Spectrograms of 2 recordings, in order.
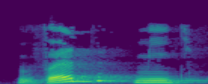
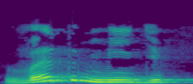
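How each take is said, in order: First: "Ведмідь" as Вед... мідь; split into syllables. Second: Said in the usual way. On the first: Shown as a demonstration. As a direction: say "Ведмідь" with a gap between syllables. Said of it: "чи правильно поділили ви". («Ведмідь» по складах: Вед... мідь) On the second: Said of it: "наголошений другий склад".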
